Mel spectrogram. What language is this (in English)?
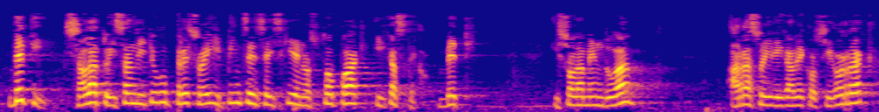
Basque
